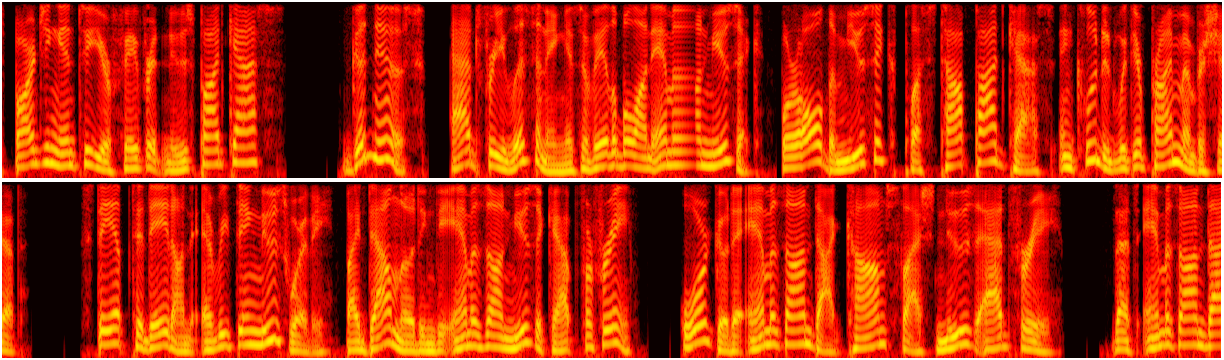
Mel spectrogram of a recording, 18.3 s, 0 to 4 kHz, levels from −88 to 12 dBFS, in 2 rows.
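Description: Long network dropout, 5.04 to 5.22 s: a fading buzz fills about 160 ms, likely lost packets concealed by the receiver, and the speech resumes past the missing stretch.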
